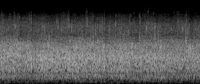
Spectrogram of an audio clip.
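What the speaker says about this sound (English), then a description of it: "Yeah, you can clap for that," A church congregation at a Sunday morning service claps together in a dense, steady round of applause, loud and close throughout.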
